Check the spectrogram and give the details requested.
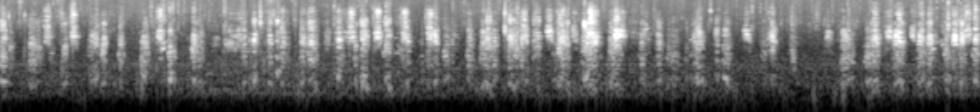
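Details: A group of hungry ducks quarrels in deep snow: dense, overlapping harsh quacks pour out nearly four times a second in an irregular, agitated chatter that continues throughout.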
